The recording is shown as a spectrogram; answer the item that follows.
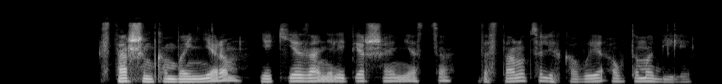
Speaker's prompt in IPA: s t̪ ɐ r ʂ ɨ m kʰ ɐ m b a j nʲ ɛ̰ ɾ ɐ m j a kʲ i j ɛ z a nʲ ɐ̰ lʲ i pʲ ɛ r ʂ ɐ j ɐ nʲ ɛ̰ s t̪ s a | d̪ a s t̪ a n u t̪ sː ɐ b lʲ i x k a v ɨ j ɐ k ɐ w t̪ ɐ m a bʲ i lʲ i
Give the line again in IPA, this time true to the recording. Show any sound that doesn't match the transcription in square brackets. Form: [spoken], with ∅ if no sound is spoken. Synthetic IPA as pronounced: s t̪ [a] r ʂ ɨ m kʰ ɐ m b a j nʲ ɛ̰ ɾ ɐ m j a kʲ i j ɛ z a nʲ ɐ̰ lʲ i pʲ ɛ r ʂ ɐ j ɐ [mʲ] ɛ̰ s t̪ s [ɐ] | d̪ a s t̪ a n u t̪ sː ɐ [∅] lʲ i x k a v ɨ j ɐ [ʔ] ɐ w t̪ ɐ m a bʲ i lʲ i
